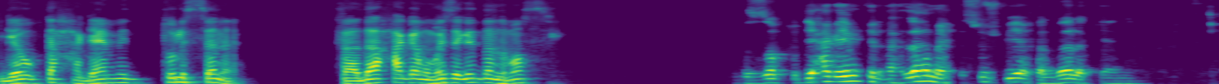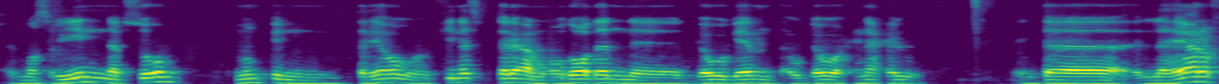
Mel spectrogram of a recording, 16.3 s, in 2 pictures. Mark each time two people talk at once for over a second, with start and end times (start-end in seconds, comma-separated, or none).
none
